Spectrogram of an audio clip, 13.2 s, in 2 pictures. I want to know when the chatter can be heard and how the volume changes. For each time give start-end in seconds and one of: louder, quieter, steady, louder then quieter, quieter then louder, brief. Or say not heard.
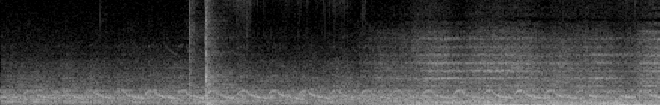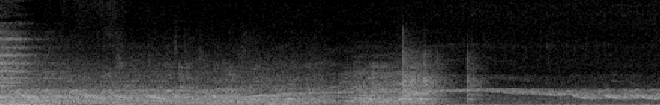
0.0-10.9 steady.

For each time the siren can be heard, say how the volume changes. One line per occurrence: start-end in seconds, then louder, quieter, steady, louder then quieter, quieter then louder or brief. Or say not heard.
0.0-13.1 quieter.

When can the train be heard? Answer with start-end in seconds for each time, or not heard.
3.5-7.2.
